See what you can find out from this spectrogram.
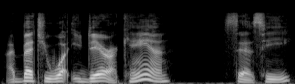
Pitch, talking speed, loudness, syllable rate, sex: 135 Hz, 205 wpm, -19 LUFS, 4.2 syllables/s, male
